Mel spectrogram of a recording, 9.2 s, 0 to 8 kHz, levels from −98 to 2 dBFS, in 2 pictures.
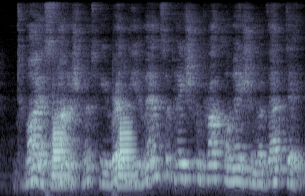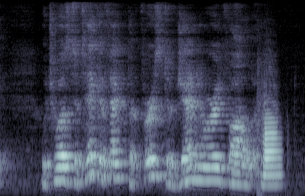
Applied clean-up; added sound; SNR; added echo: none; Brass instrument; -4 dB; reverberation time 0.6 s.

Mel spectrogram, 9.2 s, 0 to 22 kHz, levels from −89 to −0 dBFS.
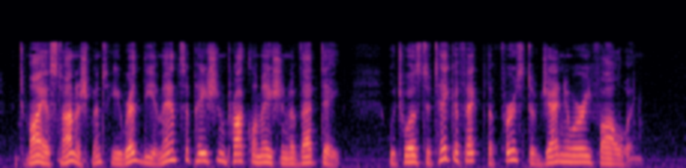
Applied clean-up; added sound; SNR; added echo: none; none; none; none.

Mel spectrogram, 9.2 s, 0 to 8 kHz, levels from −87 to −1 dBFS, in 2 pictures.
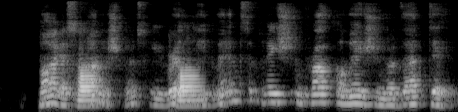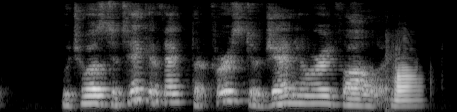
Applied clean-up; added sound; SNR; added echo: neural mask model DeepFilterNet 3.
